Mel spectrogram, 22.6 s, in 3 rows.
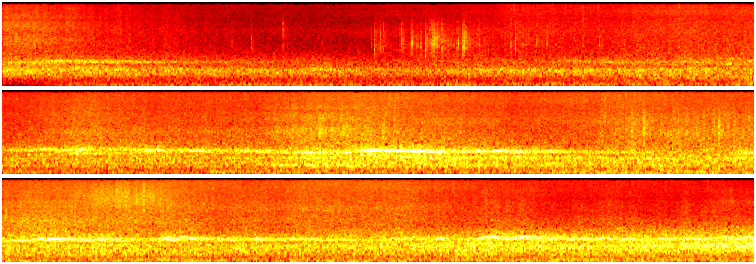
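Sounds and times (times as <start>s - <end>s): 
outdoor woods ambience: 0.0s - 22.4s.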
